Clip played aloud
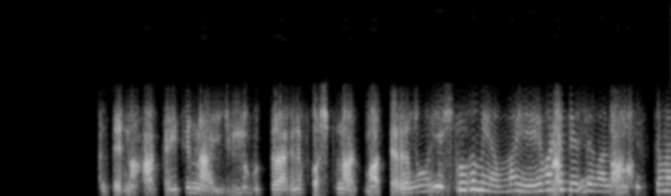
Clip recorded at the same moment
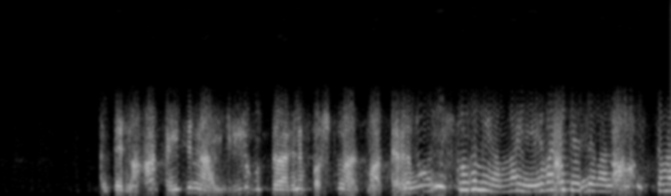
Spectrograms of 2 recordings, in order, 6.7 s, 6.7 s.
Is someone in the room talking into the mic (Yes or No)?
No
